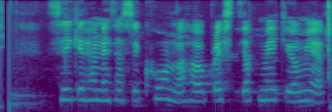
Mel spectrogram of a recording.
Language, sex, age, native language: Icelandic, female, 14, Icelandic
